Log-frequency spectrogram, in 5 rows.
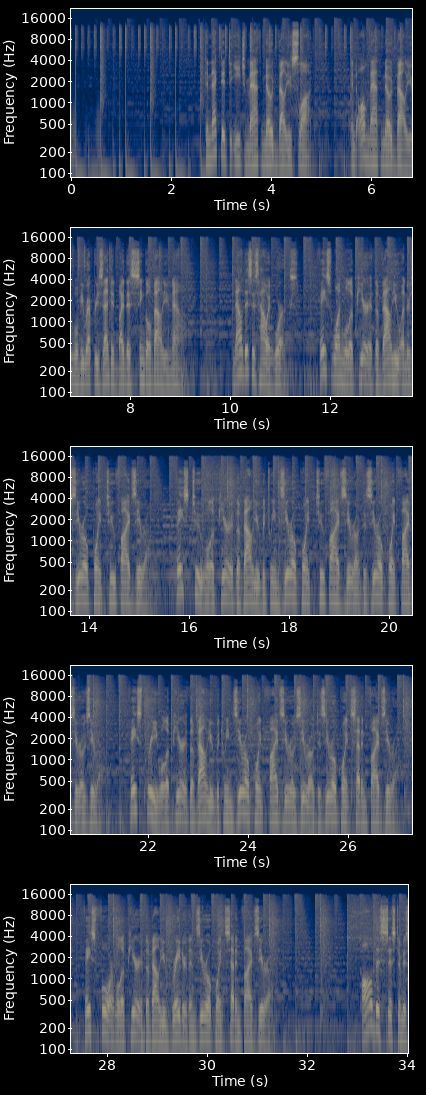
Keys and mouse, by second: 1.9 click, 3.6 click, 5.5 click, 7.2 shift+middle click, 8.2-12.0 drag, 12.0-13.2 ctrl+middle drag, 13.2-16.5 drag, 16.5-19.0 shift+middle drag, 19.0-22.0 drag, 22.0-24.4 drag, 25.7 click, 26.7-31.2 drag, 31.2-33.6 shift+middle drag, 33.7 click.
